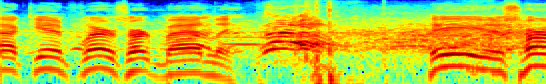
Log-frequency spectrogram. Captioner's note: body dropping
